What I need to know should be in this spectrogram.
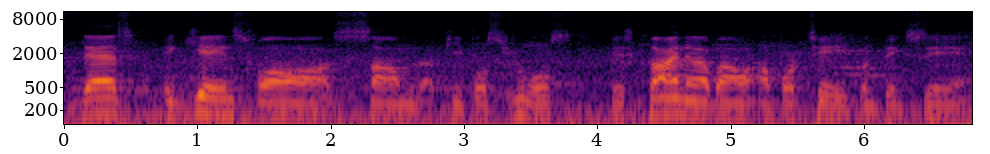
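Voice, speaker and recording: A man from Indonesia with an Indonesian accent delivers a rambling monologue to online viewers in halting, disjointed, non-fluent English. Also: mid-range voice, rough recording. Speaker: self-styled online presenter. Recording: loud ambient vehicle noise behind.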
